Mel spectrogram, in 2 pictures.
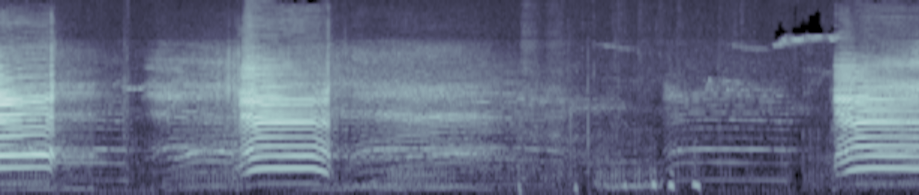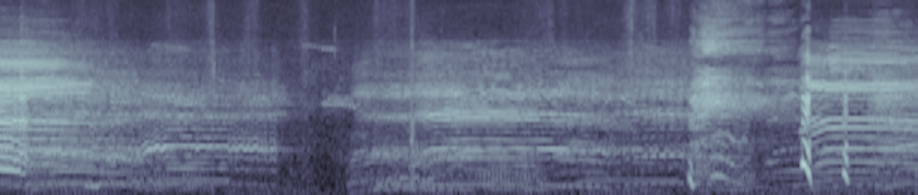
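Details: After their evening meal on a County Kilkenny farm in Ireland, a crowd of lambs separated from their mothers bleat loudly in overlapping, quavering bursts every few seconds, with quieter bleats in the gaps; this is expected to last a few days.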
